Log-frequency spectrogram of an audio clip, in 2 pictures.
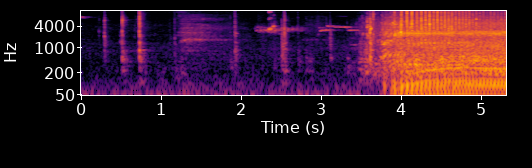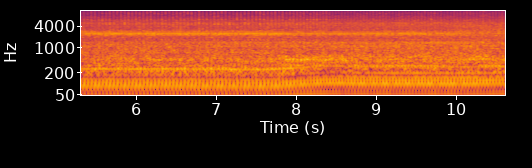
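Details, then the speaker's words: Job-lot McCall Star lawnmower revived with spare parts and new spark plug: few pulls, catches and settles into smooth, even steady run with no misses; running healthy. "she's now up and running just got put a new spark plug in it"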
